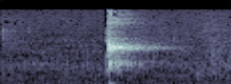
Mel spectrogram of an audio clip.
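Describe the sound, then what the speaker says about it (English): A baby gives one sudden, sharp hiccup midway through an otherwise quiet moment, with a short fading tail and no talking. "And you have the hiccups?"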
